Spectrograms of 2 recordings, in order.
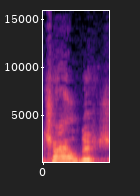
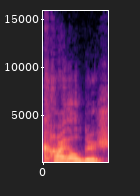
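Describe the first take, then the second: First: The word begins with a ch sound. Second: The word begins with a hard k sound. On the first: The speaker calls it right. "You say childish. It's not C. C H is ch" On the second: The speaker calls it wrong. "You don't say childish"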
